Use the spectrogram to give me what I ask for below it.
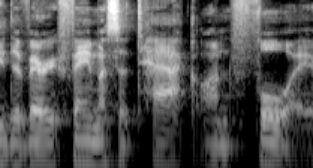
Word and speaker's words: Foy: very famous attack on Foy or foes it's pronounced over there in Belgium they show an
